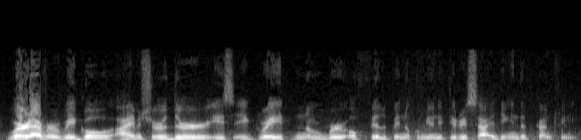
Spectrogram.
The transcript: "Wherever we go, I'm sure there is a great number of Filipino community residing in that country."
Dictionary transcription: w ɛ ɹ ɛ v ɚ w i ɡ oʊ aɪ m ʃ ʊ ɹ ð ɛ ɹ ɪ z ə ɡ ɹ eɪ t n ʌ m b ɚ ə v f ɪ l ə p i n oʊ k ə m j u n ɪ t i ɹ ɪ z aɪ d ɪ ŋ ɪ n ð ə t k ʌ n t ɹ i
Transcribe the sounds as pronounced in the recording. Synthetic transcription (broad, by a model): w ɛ ɹ ɛ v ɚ w i ɡ oʊ aɪ m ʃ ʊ ɹ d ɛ ɹ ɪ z ə ɡ ɹ eɪ t n ʌ m b ɚ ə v f ɪ l ə p i n oʊ k ə m j u n ɪ t i ɹ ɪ s aɪ d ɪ ŋ ɪ n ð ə t k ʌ n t ɹ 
